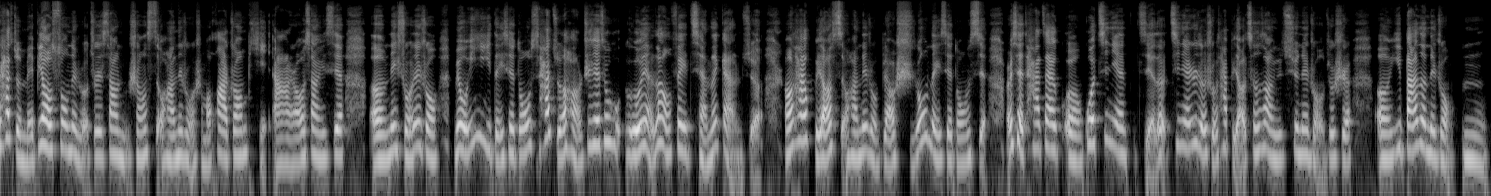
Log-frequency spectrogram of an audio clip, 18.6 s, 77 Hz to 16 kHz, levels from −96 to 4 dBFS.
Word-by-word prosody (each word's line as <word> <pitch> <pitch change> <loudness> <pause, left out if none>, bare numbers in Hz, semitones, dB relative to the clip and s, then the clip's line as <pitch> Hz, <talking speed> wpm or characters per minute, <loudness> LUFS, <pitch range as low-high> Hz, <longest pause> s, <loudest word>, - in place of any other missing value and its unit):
他 370 +5 +5
觉 360 - -1
得 210 - -2
没 195 0 -2
必 - - -10
要 295 -4 +8
送 275 -1 -1
那 250 -3 -1
种， - - -5
就 225 - -4
是 225 - 0
像 230 -1 -1
女 210 - -11
生 220 +1 -3
喜 240 - -7
欢 200 -1 -1
那 225 - 0
种 195 -3 -5
什 195 - -12
么 185 - -3
化 230 0 +2
妆 225 +2 -1
品 - - -13
啊， 190 +1 -3
然 190 - -1
后 205 - +2
像 230 -1 -2
一 215 - -4
些， 230 +2 +2 0.3
呃， 200 +2 +5
那 250 +5 +1
种 230 -5 -1
那 285 +2 +1
种 220 -5 +1 0.2
没 265 +3 +4
有 250 - +7
意 280 - -6 0.2
义 - - -5
的 210 -5 -4
一 - - -2
些 245 +1 +1
东 240 +4 +1
西。 285 - -13
他 380 - +5
觉 405 - -2
得 245 - +5
好 250 -3 -1
像 195 - -4
这 295 - -7
些 310 0 +3
就 330 -8 -3
有 230 +1 +8
点 295 -2 +1
浪 310 -7 +2
费 255 -1 +2
钱 245 -3 -4
的 270 +4 -1
感 - - -1 0.2
觉。 480 - -8 0.4
然 240 +2 +7
后 280 - -4
他 345 0 +6
比 350 - -2
较 215 +3 +7
喜 275 - -6
欢 215 0 -2
那 255 0 +1
种 195 - -4
比 - - -16
较 - - +2
实 180 - -7
用 360 - +1
的 - - +1
一 205 - -3
些 210 -1 -4
东 190 +1 -4
西， 220 - -4 0.3
而 - - +3
且 - - +5
他 280 -10 -3
在， 275 -1 +3
呃， 205 -2 +3
过 315 +9 +5
纪 315 +3 -10
念 255 -7 -2
节 - - -4
的 - - +1
纪 - - -10
念 290 -2 -2
日 325 - -4
的 245 -3 +2
时 245 - -5
候， - - -4
他 280 - -2
比 - - -12
较 - - +1
倾 250 -1 -3
向 265 -6 -1
于 205 - -5
去 230 +4 -5
那 235 -1 -1
种 195 -3 -7
就 210 - -6
是， 200 -2 -3 0.3
呃， 210 0 +2
一 250 +6 -5
般 265 +2 +5
的 300 - +3
那 240 -4 0
种， 200 -4 -4
嗯， 205 -4 -4
235 Hz, 355 characters per minute, -24 LUFS, 215-275 Hz, 0.4 s, 要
